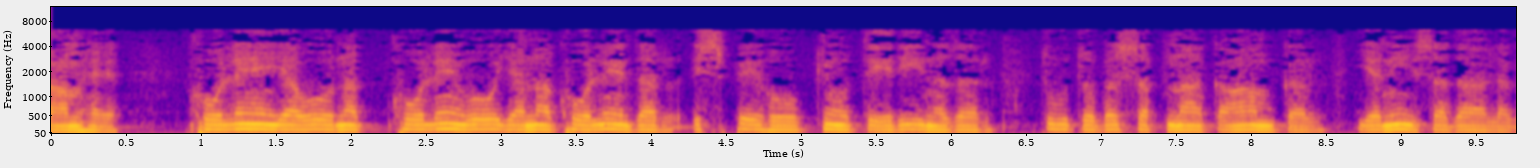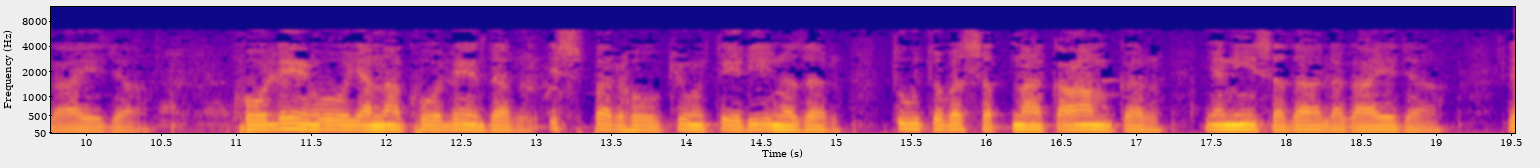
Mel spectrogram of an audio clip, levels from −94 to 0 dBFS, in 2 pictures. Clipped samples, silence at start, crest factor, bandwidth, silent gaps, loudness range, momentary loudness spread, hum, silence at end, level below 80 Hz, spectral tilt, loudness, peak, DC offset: under 0.1%; 0 s; 14 dB; 6.4 kHz; none; 4 LU; 12 LU; none; 0 s; -42 dBFS; -9 dB/octave; -17 LUFS; -2 dBFS; under 0.1%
